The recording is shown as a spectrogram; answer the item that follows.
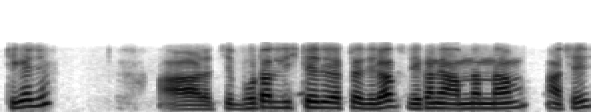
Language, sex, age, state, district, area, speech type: Bengali, male, 30-45, West Bengal, Birbhum, urban, conversation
